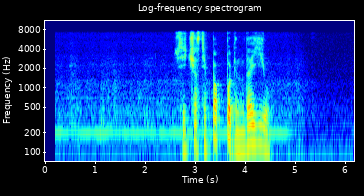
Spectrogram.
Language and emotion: Russian, angry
